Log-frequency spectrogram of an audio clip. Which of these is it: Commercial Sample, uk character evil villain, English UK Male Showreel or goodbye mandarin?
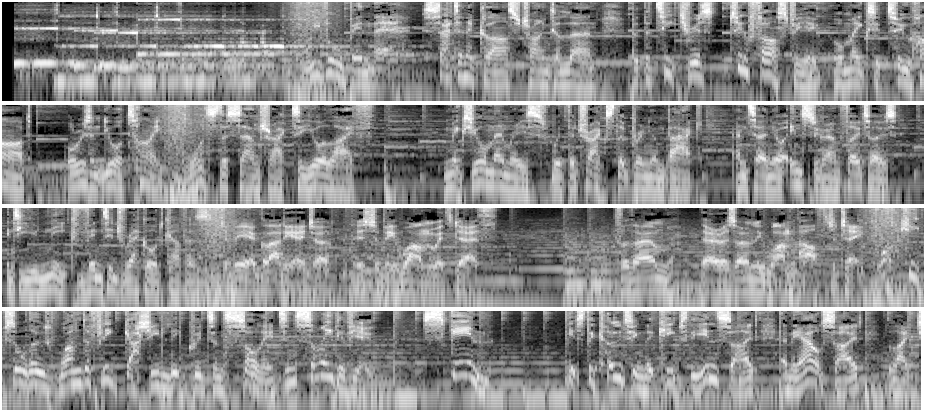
English UK Male Showreel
